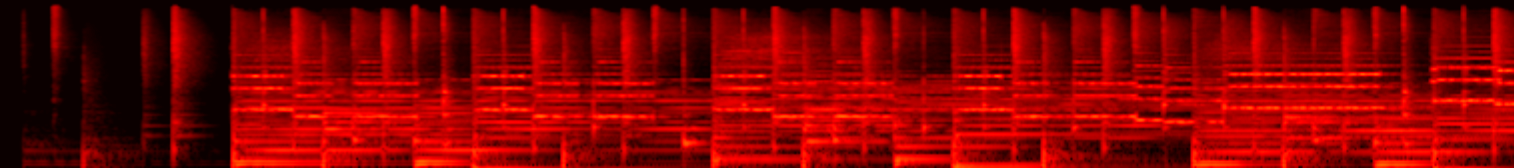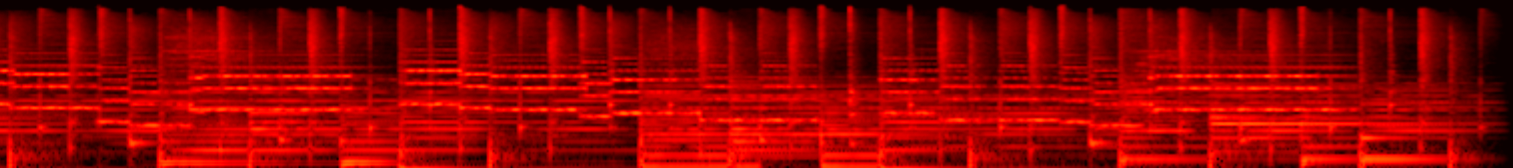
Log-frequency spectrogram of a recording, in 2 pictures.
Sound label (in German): Fahrstuhlmusik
